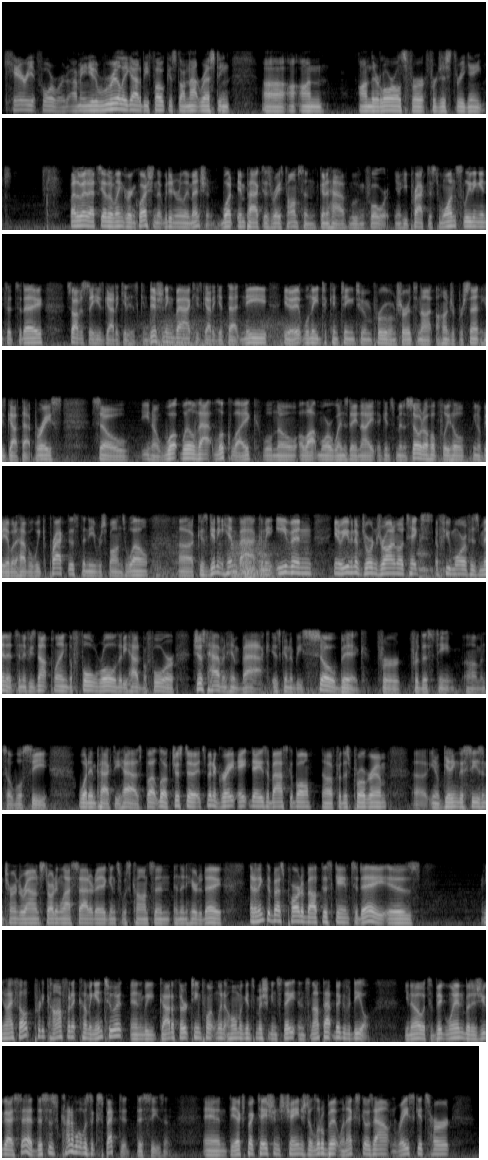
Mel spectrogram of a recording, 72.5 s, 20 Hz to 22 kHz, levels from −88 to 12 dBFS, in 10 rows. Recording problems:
high frequencies cut off; severe; nothing above 4 kHz
rain or running water; noticeable; throughout; 20 dB below the speech

